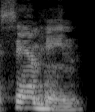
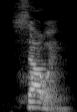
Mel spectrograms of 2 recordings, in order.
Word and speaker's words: Samhain: out of that now this being spelled s a m ha a i n and looking like Sam Hayne think of when now it it's pronounced like this sin or SE So when you say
